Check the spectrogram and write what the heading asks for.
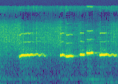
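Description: A man whistles an old song tune alone, a clear sustained tone gliding through several phrases with short pauses between notes, moderately loud.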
